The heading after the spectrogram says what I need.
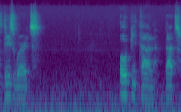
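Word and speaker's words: hôpital: to pronounce these words hopital that's right so you just read it like there is no h at all okay what about this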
